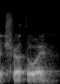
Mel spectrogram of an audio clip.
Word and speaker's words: Tretheway: How do I pronounce it? Tretheway, is it? Sup? Yeah, Tretheway.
